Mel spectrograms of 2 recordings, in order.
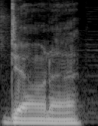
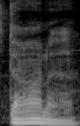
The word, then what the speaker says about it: Donna: that Donut. You Have you seen Donna? Donna? Can't say I have. Oh, right. It's Donna. I've been mispronouncing it.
